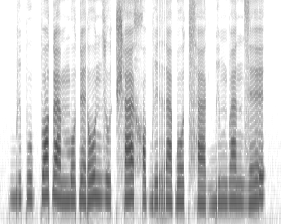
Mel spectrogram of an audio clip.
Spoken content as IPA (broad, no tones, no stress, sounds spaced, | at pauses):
b i p u p ɒ ɗ æ m o ɗ e ɾ o n z u t͡ʃʰ æ x ɒ b i r æ ɓ o t͡sʰ æ ɡ͡b i m b æ n z e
